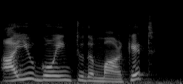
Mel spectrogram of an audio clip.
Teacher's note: when I say are you going to the market there is a rising tone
